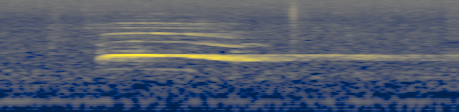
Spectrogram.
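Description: A single owl hoot: a clear, whistled mid-pitched note that dips slightly, then holds steady and fades over about a second and a half against quiet night background.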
